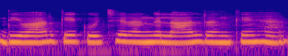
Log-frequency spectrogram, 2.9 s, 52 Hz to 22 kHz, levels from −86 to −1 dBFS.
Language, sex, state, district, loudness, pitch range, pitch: Hindi, female, Bihar, Bhagalpur, -31 LUFS, 235-245 Hz, 240 Hz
